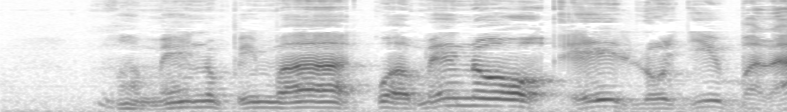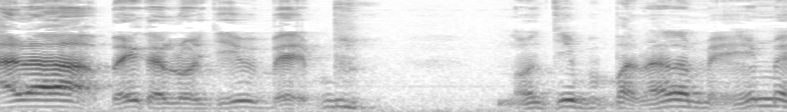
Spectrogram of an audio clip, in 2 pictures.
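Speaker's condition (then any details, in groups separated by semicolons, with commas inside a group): Cerebral palsy; from birth, wheelchair user; speech affected by cerebral palsy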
